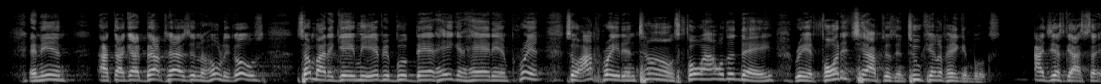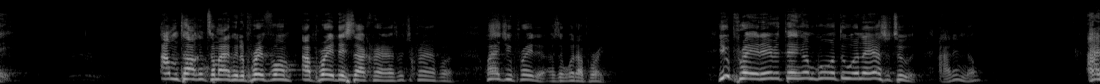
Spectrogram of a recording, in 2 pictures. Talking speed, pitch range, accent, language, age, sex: 235 wpm, 205-265 Hz, American, English, 30-49, male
